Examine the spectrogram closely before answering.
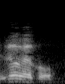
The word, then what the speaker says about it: Louisville: Do I say it wrong when I say Louisville? Is that how us Northerners say it? No, you could say Louisville. That's right, Louisville.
